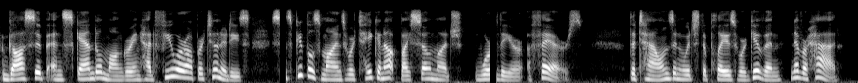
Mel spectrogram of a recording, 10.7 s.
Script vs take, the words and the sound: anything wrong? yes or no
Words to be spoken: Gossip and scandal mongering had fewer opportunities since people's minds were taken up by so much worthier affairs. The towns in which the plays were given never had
yes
